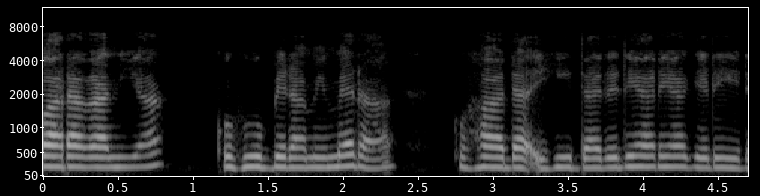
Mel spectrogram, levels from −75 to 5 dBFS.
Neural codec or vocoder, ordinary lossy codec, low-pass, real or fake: codec, 16 kHz, 1.1 kbps, Voila-Tokenizer; Opus, 64 kbps; 7.2 kHz; fake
